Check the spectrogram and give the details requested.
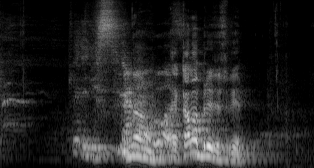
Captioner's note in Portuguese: risos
